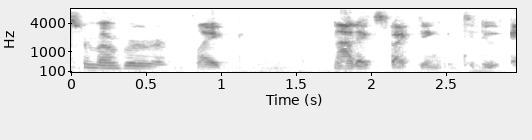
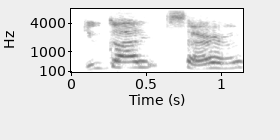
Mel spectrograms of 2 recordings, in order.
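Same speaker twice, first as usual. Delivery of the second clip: high, chirpy yes-sir reply; mock eager soldier; slower than usual. Answering Goldberg's instructions in a mock eager yes-sir voice. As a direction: play the overeager recruit.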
